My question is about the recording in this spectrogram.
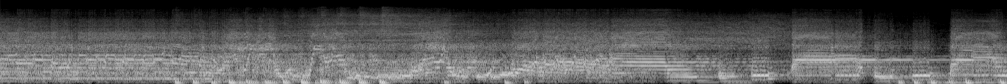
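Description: Live electric guitar and drum kit playing bluesy rock. A gold-top Les Paul-style guitar with soapbar pickups plays through an amp, and a driving low beat comes in about two seconds in.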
